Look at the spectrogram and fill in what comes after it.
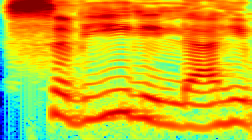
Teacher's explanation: اور اس میں جلالہ کیا ہے وہ باریک ہو جائے گا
